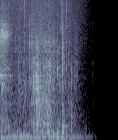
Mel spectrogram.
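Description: Blacksmith's tongs and a hot steel billet knocking and clinking lightly against the anvil, with a knock at the start and a few small clicks after, over a steady low hum; the sound fades out shortly before the end.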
